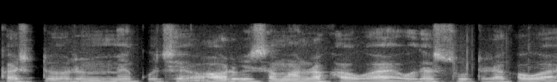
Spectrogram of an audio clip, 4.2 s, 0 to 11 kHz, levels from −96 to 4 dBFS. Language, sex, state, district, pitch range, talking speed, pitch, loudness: Hindi, male, Bihar, Patna, 150-155 Hz, 200 wpm, 155 Hz, -21 LUFS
